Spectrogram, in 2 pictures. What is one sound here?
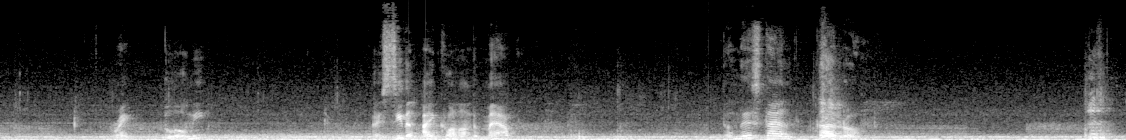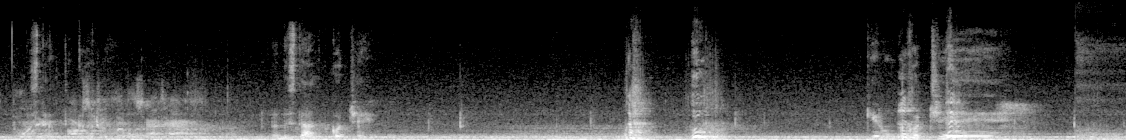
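A young woman talks casually into a nearby microphone.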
